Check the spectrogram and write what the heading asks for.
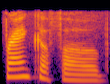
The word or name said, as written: Francophobe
